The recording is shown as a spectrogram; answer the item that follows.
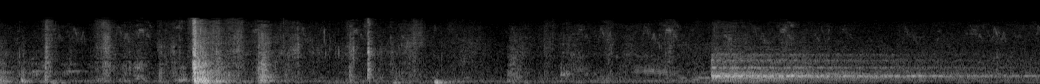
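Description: A car door, the driver's door of an Opel Kadett convertible, slammed shut about two seconds in, followed by a few lighter knocks. From about seven seconds in, music with held chords starts.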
